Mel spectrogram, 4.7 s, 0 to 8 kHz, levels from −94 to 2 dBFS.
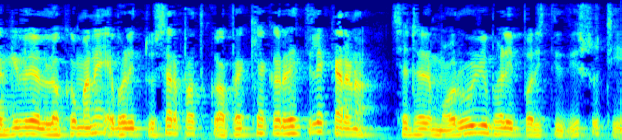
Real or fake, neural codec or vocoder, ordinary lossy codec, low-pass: real; none; none; 7.2 kHz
